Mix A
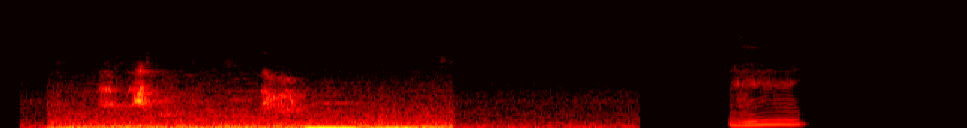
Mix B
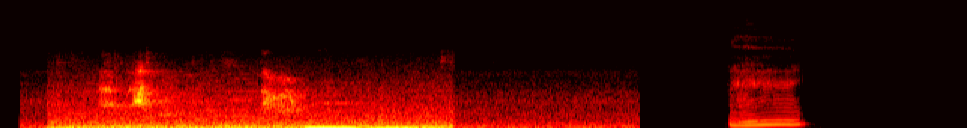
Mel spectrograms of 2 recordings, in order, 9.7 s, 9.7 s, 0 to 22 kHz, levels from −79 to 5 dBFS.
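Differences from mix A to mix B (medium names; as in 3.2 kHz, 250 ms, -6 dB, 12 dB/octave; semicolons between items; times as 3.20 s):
speech +8.0 dB; background +10.0 dB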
